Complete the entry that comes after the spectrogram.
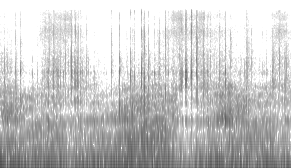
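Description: Long nails scratch and tap the lid of a small, hollow, yellow textured faux-leather makeup suitcase. The result is a steady run of crinkly scratching and short, bright clicks over a low, dull rumble that lasts the whole clip.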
